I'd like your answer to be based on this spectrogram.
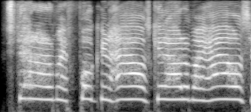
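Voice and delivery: high-pitched mock yelling at no great volume; imitated angry yell. Homeowner orders strangers out of his house, mock-angry.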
